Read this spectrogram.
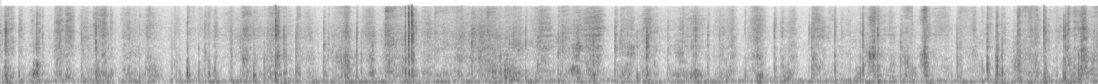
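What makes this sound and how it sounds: Fingernails scratch and tap on a black leather trouser leg with a pocket, making a quiet stream of short, dry, bright scrapes and ticks. Each sound dies away almost instantly, with a soft low rumble underneath.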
